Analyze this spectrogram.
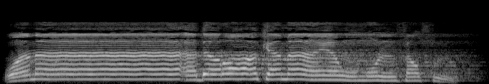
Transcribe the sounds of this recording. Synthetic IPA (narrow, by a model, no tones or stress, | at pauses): wamaː | ʔad̪ɾˤɑːkamaːjawmʊlfɑsˤl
